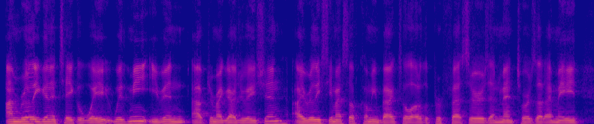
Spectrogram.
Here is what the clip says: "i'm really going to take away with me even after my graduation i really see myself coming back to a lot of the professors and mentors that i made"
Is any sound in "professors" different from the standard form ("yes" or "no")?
no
